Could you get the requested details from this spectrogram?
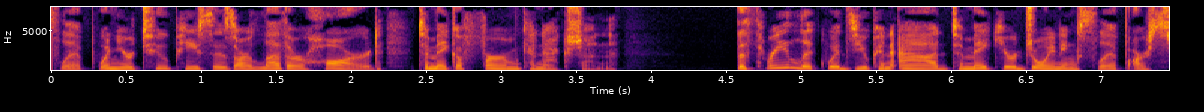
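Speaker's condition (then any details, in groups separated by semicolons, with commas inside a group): No condition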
